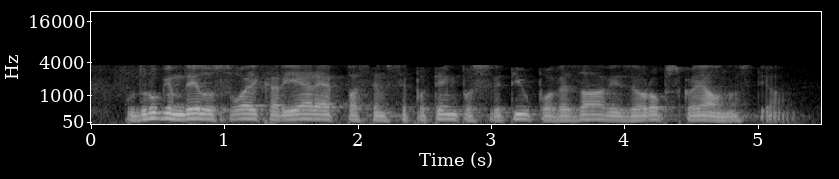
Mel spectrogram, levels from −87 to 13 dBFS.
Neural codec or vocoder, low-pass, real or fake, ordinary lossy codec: none; 3.6 kHz; real; MP3, 32 kbps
